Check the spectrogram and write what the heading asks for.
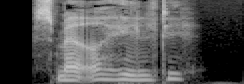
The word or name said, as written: smadderheldig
